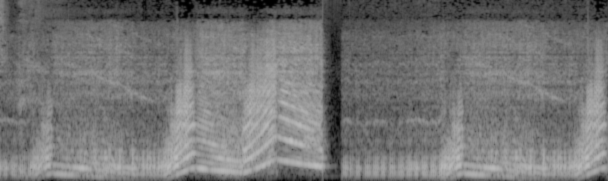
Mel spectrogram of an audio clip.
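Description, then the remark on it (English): A voice imitates a motorcycle engine revving, with rising and falling buzzy vroom sweeps repeated twice in two bursts separated by a brief pause, loud. “We're both on the motorcycles yelling compliments.”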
